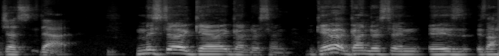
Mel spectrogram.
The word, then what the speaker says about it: Gunderson: is talking about just that Mr Garrett Gunderson Garrett Gunderson is is that how you spell your name pronounce it yeah you nailed it Garrett Gunderson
